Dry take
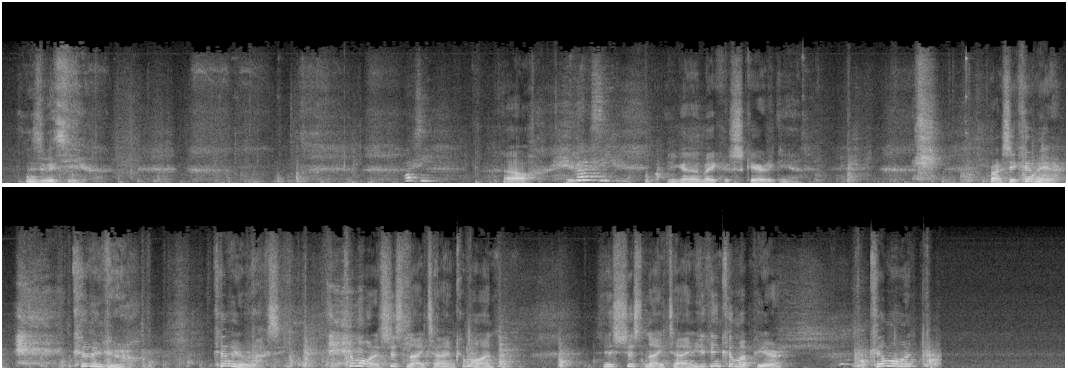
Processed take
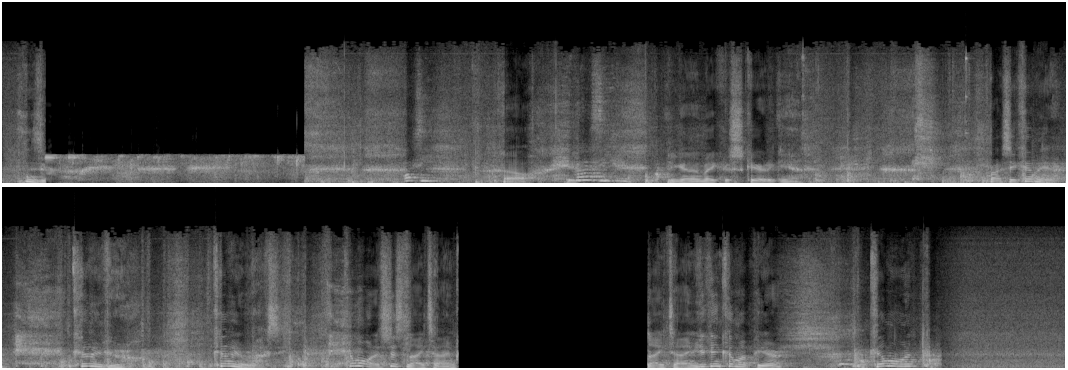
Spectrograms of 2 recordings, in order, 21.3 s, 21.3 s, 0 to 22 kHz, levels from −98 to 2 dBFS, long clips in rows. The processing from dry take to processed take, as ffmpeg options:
-filter_complex "[0:a]asettb=1/sr,asplit=3[s0][s1][s2];[s0]atrim=end=0.434[s3];[s1]atrim=start=0.43:end=3.03,asetpts=PTS-STARTPTS,afade=t=in:d=0.004:c=qsin,afade=t=out:st=2.596:d=0.004:c=qsin,lowpass=f=3000:t=q:w=0.5098,lowpass=f=3000:t=q:w=0.6013,lowpass=f=3000:t=q:w=0.9,lowpass=f=3000:t=q:w=2.563,afreqshift=-3500[s4];[s2]atrim=start=3.026[s5];[s3][s4]acrossfade=d=0.004:c1=hsin:c2=qsin[s6];[s6][s5]acrossfade=d=0.004:c1=qsin:c2=hsin,asplit=3[s7][s8][s9];[s7]atrim=end=15.2,asetpts=PTS-STARTPTS,afade=t=out:st=15.196:d=0.004:c=hsin[s10];[s8]atrim=start=15.2:end=17.1,asetpts=PTS-STARTPTS,volume=0[s11];[s9]atrim=start=17.1,asetpts=PTS-STARTPTS,afade=t=in:d=0.004:c=hsin[s12];[s10][s11][s12]concat=n=3:v=0:a=1,acompressor=threshold=0.0158:ratio=3,adynamicequalizer=threshold=0.00282:dfrequency=3100:dqfactor=1.4:tfrequency=3100:tqfactor=1.4:attack=5:release=100:ratio=0.375:range=3:mode=cutabove:tftype=bell,acrossover=split=260[s13][s14];[s14]acompressor=threshold=0.02:ratio=6[s15];[s13][s15]amix=inputs=2:normalize=0,volume=2"

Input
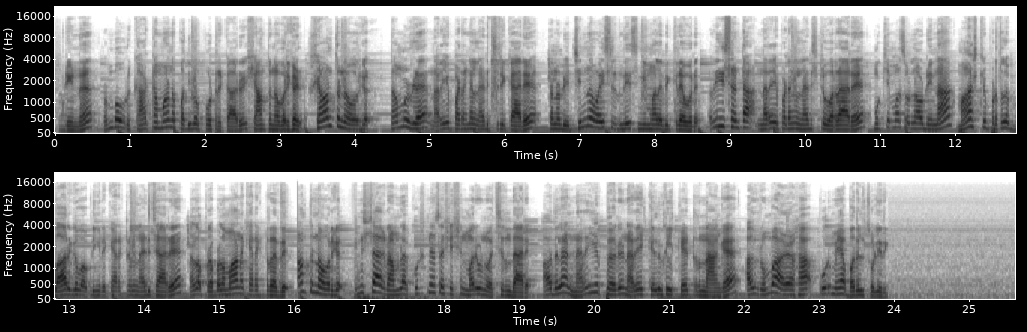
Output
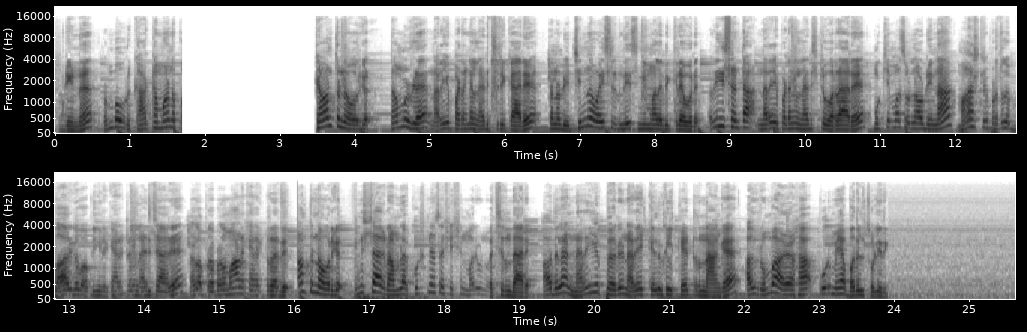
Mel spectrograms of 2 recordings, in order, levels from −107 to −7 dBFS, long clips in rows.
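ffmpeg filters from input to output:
-filter_complex "[0:a]asplit=3[s0][s1][s2];[s0]afade=t=out:st=11.97:d=0.02[s3];[s1]flanger=delay=19:depth=7.5:speed=1.5,afade=t=in:st=11.97:d=0.02,afade=t=out:st=15.91:d=0.02[s4];[s2]afade=t=in:st=15.91:d=0.02[s5];[s3][s4][s5]amix=inputs=3:normalize=0,asplit=4[s6][s7][s8][s9];[s6]atrim=end=1.7,asetpts=PTS-STARTPTS,afade=t=out:st=1.696:d=0.004:c=hsin[s10];[s7]atrim=start=1.7:end=3.48,asetpts=PTS-STARTPTS,volume=0[s11];[s8]atrim=start=3.48:end=18.62,asetpts=PTS-STARTPTS,afade=t=in:d=0.004:c=hsin,afade=t=out:st=14.06:d=1.08:silence=0.0794328[s12];[s9]atrim=start=18.62,asetpts=PTS-STARTPTS,afade=t=in:d=0.004:c=hsin:silence=0.0794328[s13];[s10][s11][s12][s13]concat=n=4:v=0:a=1"

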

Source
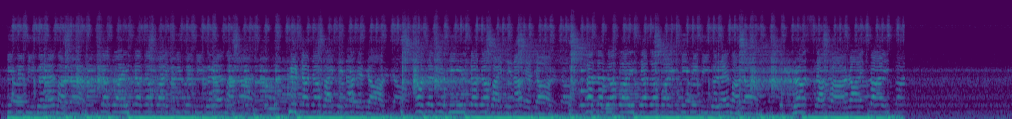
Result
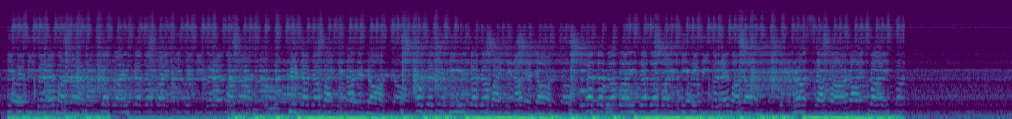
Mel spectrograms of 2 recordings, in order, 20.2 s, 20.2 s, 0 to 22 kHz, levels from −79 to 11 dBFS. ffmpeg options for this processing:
-filter_complex "[0:a]asettb=1/sr,asplit=3[s0][s1][s2];[s0]atrim=end=2.174[s3];[s1]atrim=start=2.17:end=4.54,asetpts=PTS-STARTPTS,afade=t=in:d=0.004:c=qsin,afade=t=out:st=2.366:d=0.004:c=qsin,highpass=f=610:p=1[s4];[s2]atrim=start=4.536[s5];[s3][s4]acrossfade=d=0.004:c1=hsin:c2=qsin[s6];[s6][s5]acrossfade=d=0.004:c1=qsin:c2=hsin,asettb=1/sr,asplit=3[s7][s8][s9];[s7]atrim=end=9.164[s10];[s8]atrim=start=9.16:end=12.52,asetpts=PTS-STARTPTS,afade=t=in:d=0.004:c=qsin,afade=t=out:st=3.356:d=0.004:c=qsin,lowpass=5900[s11];[s9]atrim=start=12.516[s12];[s10][s11]acrossfade=d=0.004:c1=hsin:c2=qsin[s13];[s13][s12]acrossfade=d=0.004:c1=qsin:c2=hsin,highpass=58,asubboost=boost=2:cutoff=140,aecho=1:1:1.2:0.86"

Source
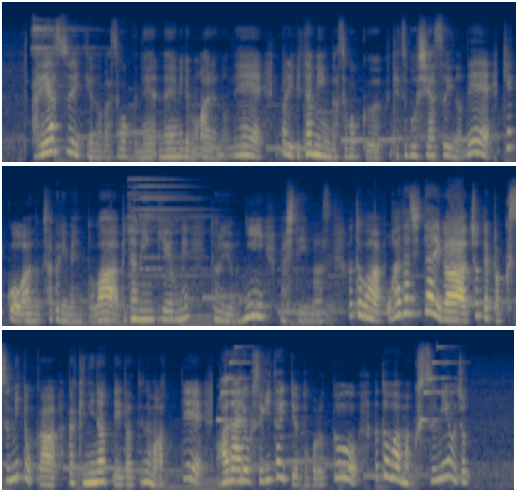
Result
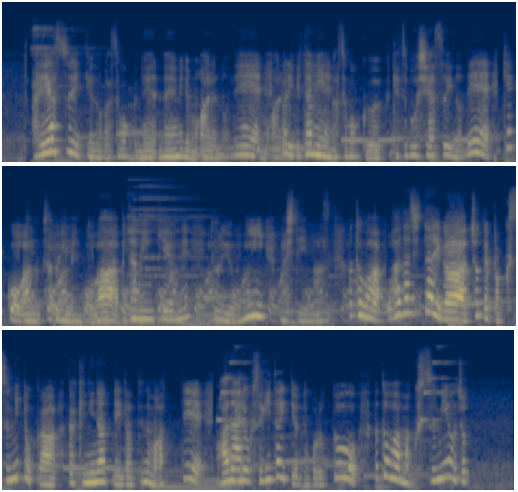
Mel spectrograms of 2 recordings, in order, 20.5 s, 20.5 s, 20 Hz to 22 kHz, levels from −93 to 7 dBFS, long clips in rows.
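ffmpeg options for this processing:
-filter_complex "[0:a]asettb=1/sr,asplit=3[s0][s1][s2];[s0]atrim=end=2.384[s3];[s1]atrim=start=2.38:end=4.48,asetpts=PTS-STARTPTS,afade=t=in:d=0.004:c=qsin,afade=t=out:st=2.096:d=0.004:c=qsin,aecho=1:1:946:0.501,atrim=end_sample=92610[s4];[s2]atrim=start=4.476[s5];[s3][s4]acrossfade=d=0.004:c1=hsin:c2=qsin[s6];[s6][s5]acrossfade=d=0.004:c1=qsin:c2=hsin,asplit=2[s7][s8];[s8]afade=t=in:st=6.51:d=0.01,afade=t=out:st=7.3:d=0.01,aecho=0:1:490|980|1470|1960|2450|2940|3430|3920|4410|4900|5390|5880:0.398107|0.338391|0.287632|0.244488|0.207814|0.176642|0.150146|0.127624|0.10848|0.0922084|0.0783771|0.0666205[s9];[s7][s9]amix=inputs=2:normalize=0,aemphasis=mode=reproduction:type=bsi,aecho=1:1:6.6:0.35,volume=0.708"

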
